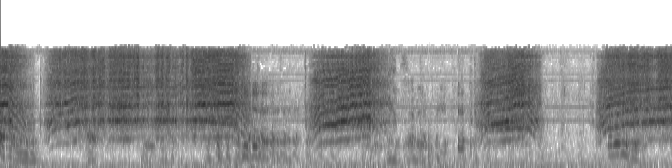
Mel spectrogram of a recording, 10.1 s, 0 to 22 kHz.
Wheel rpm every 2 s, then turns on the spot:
100, 140, 50, 30, 70.
6-8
